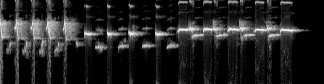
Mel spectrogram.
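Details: Canary song meant for training other birds: loud buzzy trills at first, then lower whistled phrases, ending in a fast, bright repeated trill with high overtones.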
